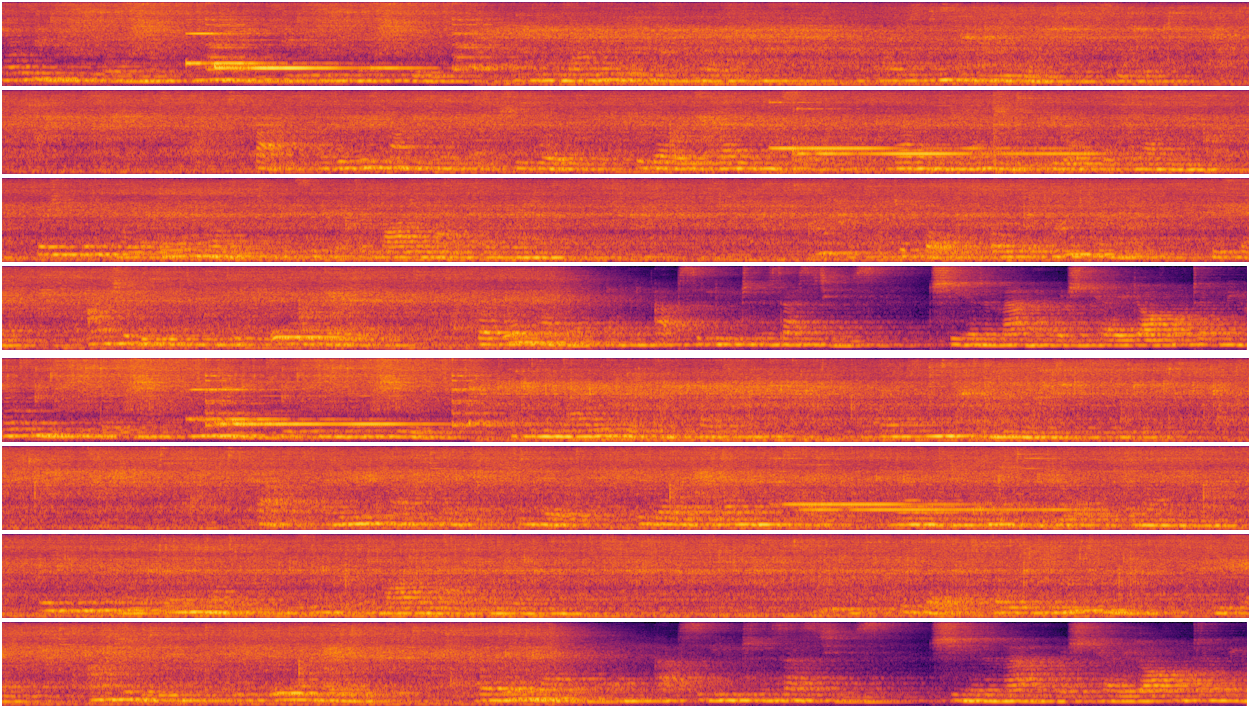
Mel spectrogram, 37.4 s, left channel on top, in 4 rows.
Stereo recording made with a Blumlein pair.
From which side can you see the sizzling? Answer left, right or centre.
right.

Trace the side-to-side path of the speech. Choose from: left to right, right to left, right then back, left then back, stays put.
right to left.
